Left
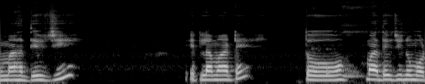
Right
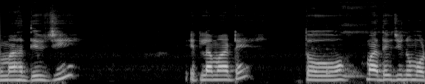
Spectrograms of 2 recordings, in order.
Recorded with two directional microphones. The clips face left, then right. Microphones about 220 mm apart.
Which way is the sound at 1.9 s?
35° left (ahead or behind).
